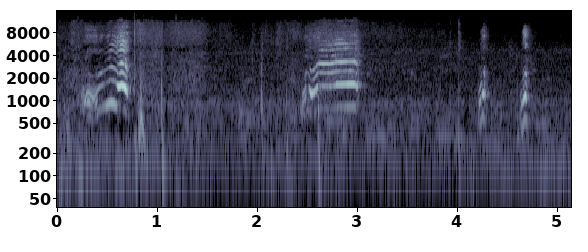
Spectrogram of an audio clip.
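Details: A 4-week-old goat kid gives a few thin, nasal bleats, some wavering and some held steady, while trying to get tucked in to sleep in a slipper.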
